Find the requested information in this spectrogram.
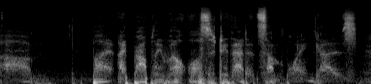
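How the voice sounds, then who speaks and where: Whispered words come at a fairly slow rate, with background noise clearly present. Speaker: ASMR creator. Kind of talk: ASMR soft-speaking casual talk to camera. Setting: home recording with dual dynamic microphones and audio interface. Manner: soft-spoken, rambling, with frequent filler words.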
